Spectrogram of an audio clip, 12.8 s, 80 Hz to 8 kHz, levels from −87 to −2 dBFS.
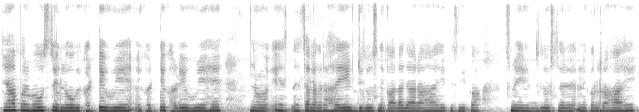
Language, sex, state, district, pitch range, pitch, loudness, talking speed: Hindi, female, Bihar, Gopalganj, 195-210 Hz, 200 Hz, -31 LUFS, 130 wpm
